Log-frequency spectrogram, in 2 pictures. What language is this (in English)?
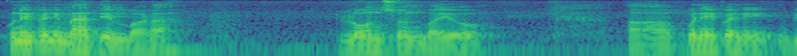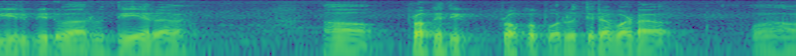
Nepali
